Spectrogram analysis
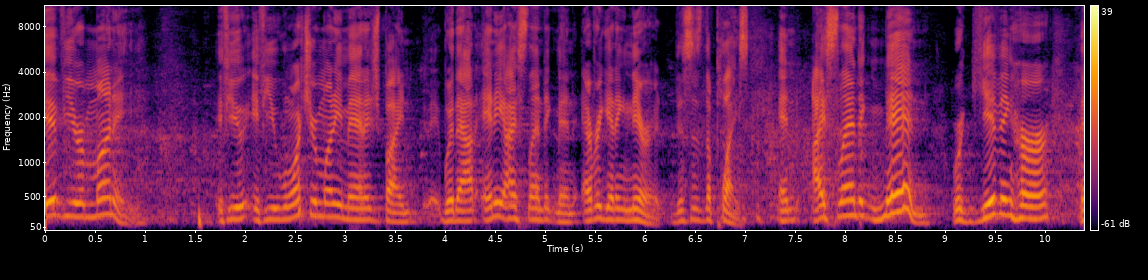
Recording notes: Recorded live at Aspen Words.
